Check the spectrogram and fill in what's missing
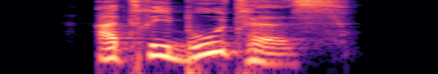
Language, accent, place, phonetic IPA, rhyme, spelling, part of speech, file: German, Germany, Berlin, [ˌatʁiˈbuːtəs], -uːtəs, Attributes, noun, De-Attributes.ogg
- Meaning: genitive of Attribut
